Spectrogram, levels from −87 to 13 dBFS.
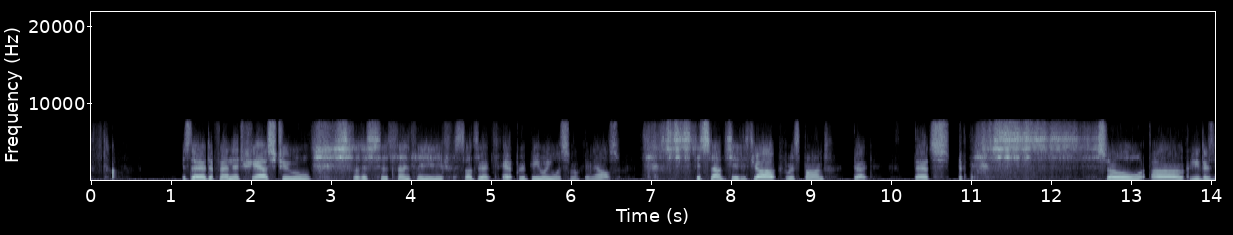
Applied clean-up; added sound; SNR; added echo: neural diffusion model UNIVERSE++.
